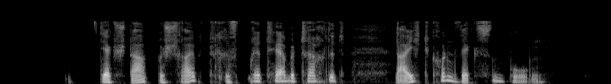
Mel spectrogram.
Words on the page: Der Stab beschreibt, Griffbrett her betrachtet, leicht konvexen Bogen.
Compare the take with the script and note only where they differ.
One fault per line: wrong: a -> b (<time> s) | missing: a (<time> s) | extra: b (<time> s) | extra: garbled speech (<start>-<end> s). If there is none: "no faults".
no faults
